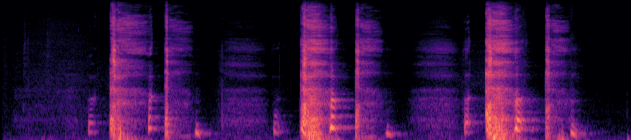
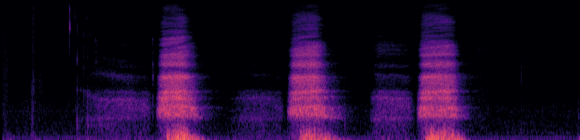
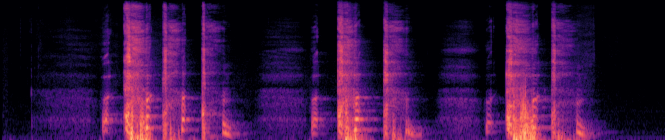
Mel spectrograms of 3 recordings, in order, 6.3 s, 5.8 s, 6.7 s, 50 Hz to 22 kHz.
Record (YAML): three_cough_length: 6.3 s
three_cough_amplitude: 11224
three_cough_signal_mean_std_ratio: 0.35
exhalation_length: 5.8 s
exhalation_amplitude: 2573
exhalation_signal_mean_std_ratio: 0.41
cough_length: 6.7 s
cough_amplitude: 23637
cough_signal_mean_std_ratio: 0.35
survey_phase: beta (2021-08-13 to 2022-03-07)
age: 45-64
gender: Female
wearing_mask: 'No'
symptom_cough_any: true
symptom_runny_or_blocked_nose: true
symptom_change_to_sense_of_smell_or_taste: true
symptom_loss_of_taste: true
symptom_onset: 8 days
smoker_status: Never smoked
respiratory_condition_asthma: false
respiratory_condition_other: false
recruitment_source: Test and Trace
submission_delay: 2 days
covid_test_result: Positive
covid_test_method: RT-qPCR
